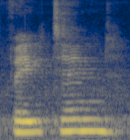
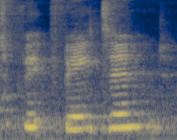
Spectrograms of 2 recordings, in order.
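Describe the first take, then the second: First: Said in the usual way. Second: "Pha-, Phaeton?" restarted, slow and higher, each syllable tried out; careful second try. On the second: Shown as a demonstration. Host checks a caller's name, slow and unsure. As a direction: sound out "Phaeton?" slowly on a high, unsure pitch. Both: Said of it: "how do you pronounce it".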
